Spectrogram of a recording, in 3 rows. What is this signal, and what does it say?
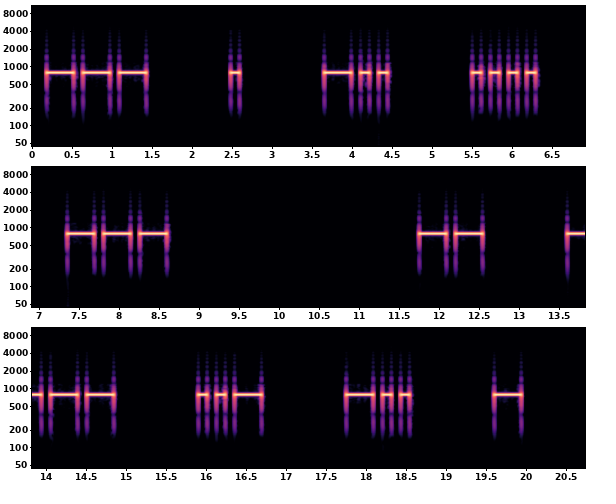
Morse code, heard as a keyed tone, about 10 wpm, spaced as for 6 wpm, 800 Hz. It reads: OEDHO MOUDT
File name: LEZIONI / 3 MWRO / 3 MWRO ws 10wpm 2310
